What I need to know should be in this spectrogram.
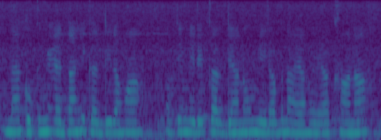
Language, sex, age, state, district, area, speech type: Punjabi, female, 30-45, Punjab, Muktsar, urban, spontaneous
